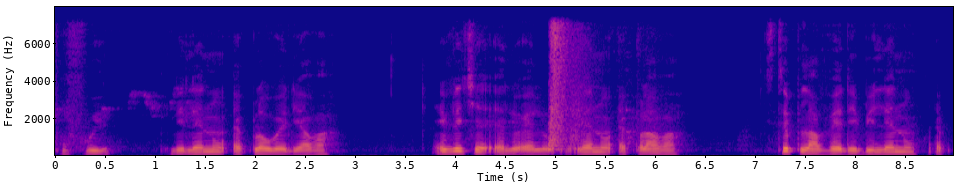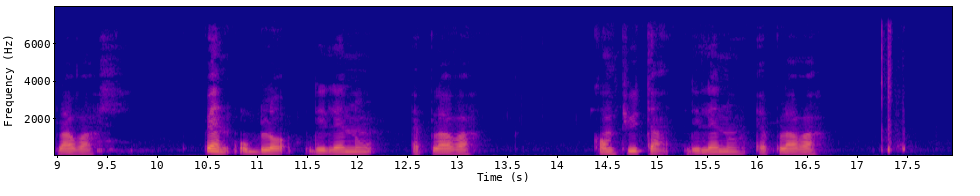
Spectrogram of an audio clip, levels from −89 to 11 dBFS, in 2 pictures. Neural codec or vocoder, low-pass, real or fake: none; 7.2 kHz; real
